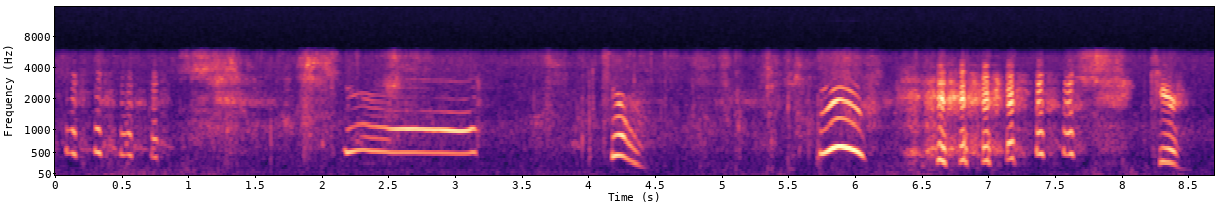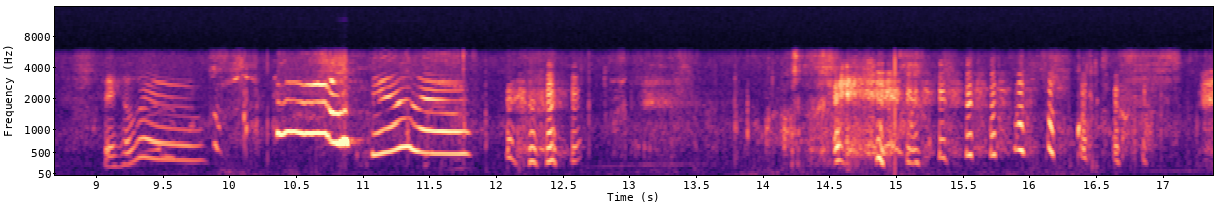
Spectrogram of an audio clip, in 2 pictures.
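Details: A pet dog, coaxed to say hello, answers with a run of short, high, tonal whines and yelps. Some are held level, others sweep sharply upward. Laughter and people's voices come in between.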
